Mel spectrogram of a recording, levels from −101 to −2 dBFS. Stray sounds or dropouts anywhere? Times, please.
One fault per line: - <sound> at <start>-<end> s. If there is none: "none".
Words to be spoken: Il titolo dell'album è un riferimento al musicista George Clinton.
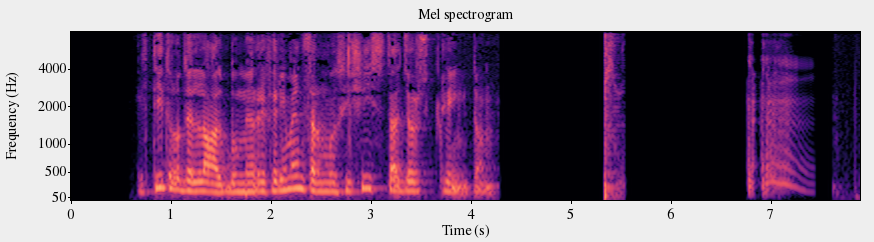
- thud at 5.3-5.6 s
- throat clearing at 6.7-7.4 s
